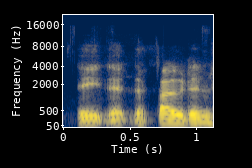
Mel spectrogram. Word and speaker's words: Foden: lorries, the commercial lorries, the Fodens or Fodens, as everybody likes to call it, whichever way you want to pronounce it, and some of the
